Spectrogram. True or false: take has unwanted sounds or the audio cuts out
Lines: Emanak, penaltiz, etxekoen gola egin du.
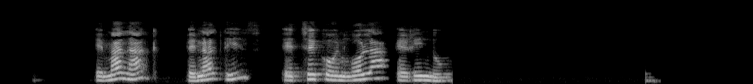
false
